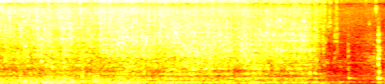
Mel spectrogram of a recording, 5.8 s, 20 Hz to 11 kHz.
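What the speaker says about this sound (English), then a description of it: "here's the first dump of the driver's seatbelt water" Dirty wash water from cleaning a Lexus GX470 driver's seatbelt is poured out in a heavy, continuous gushing splash that tapers off into a few final trickles.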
